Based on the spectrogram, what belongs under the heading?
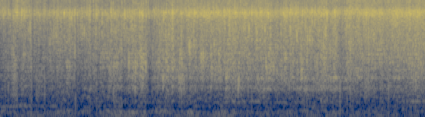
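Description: Potato cubes and freshly added poi (Malabar spinach) greens sizzling in hot oil in a metal kadhai, a steady frying hiss, with faint scrapes and taps of a slotted metal spoon stirring them.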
